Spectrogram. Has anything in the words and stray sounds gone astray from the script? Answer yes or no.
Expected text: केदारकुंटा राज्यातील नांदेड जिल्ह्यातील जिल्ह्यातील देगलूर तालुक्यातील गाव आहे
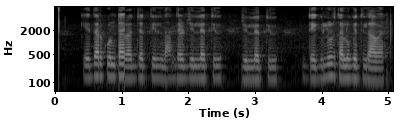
no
